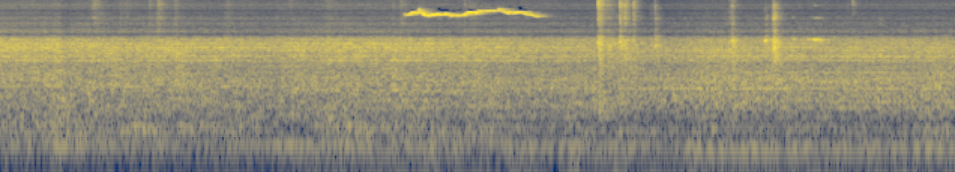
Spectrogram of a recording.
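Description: Steady rumble and rattle of a moving Indian Railways sleeper coach, heard from its washroom end. There is a brief high wavering squeal near the middle, then a few sharp metallic clicks from about five seconds in as a door's bolt latch is handled.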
